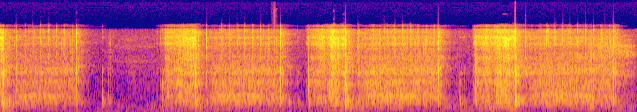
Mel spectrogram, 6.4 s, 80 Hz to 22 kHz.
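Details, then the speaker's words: Western Electric 302 rotary desk telephone during checkout: each dial pull gives an even whirring return about a second long, with steady clicking and a clean stop. A normal, smooth rotary dial return. "we have a nice smooth return on our rotary now"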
